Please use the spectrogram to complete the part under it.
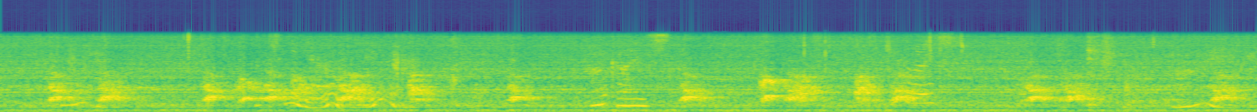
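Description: Kittens meow repeatedly, close by.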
